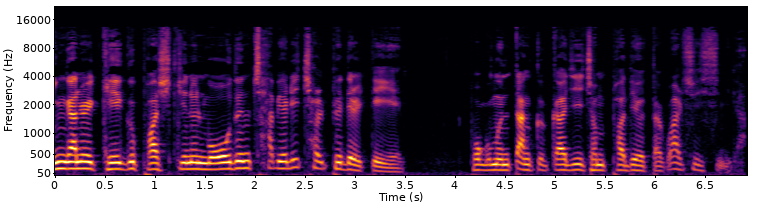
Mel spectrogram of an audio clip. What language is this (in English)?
Korean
